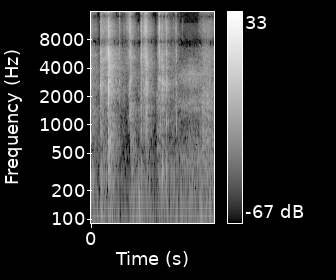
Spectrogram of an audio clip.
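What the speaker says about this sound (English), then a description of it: "the first player is going to grab their cards and they're going to shuffle them" A deck of game cards is shuffled by hand, with a few quick riffling bursts and soft flicks, close and fairly quiet, in a quiet room with no talk.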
